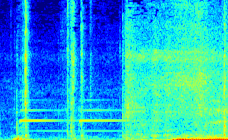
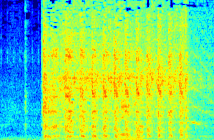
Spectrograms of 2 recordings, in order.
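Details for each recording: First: Hyundai Tucson that previously cranked but wouldn't start and had no throttle response, repaired earlier via the ECU, now tested without a passcode: a few key clicks and a chime, then it catches almost at once and settles into a steady low rumble, a clean start. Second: Hyundai Tucson, previously repaired ECU and no stored codes: starter cranks steadily about a second and a half with even compression pulses but never catches; no fuel reaching the engine-side line, fuel pump to be checked.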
